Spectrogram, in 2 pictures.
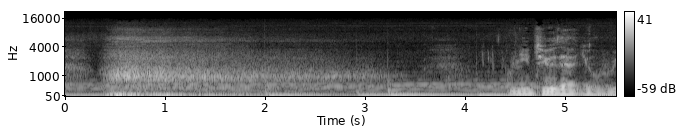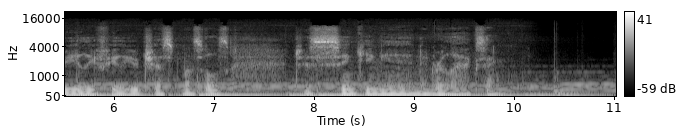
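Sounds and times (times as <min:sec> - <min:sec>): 
forceful breath blown out during a chest-breathing meditation exercise: 0:00.0 - 0:04.2
speech: 0:04.4 - 0:10.0.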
